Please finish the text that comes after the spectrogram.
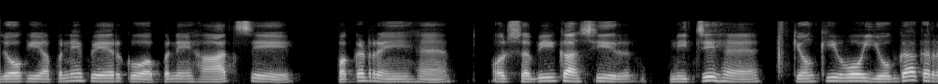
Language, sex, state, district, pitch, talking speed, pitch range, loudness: Hindi, male, Rajasthan, Bikaner, 135 Hz, 135 wpm, 125-155 Hz, -20 LUFS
